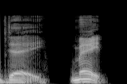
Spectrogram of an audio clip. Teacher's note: the a sound in a word like day or the classic Australian greeting day mate can sound closer to the oi sound in boy to an untrained ear.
